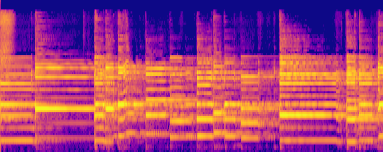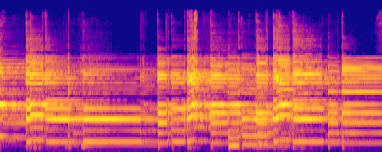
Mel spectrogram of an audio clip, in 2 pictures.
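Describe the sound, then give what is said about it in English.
A distorted electric guitar plays alone in single-coil pickup mode, with chunky chords and ringing single notes in a steady, loud phrase and a bright, slightly thin single-coil bite. “And here is just the final mode, the single coil.”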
